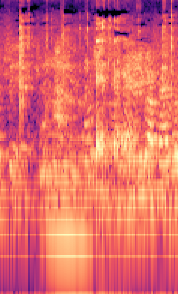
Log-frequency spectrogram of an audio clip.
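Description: A glass drinking flute clinking lightly against a glass tabletop: a couple of sharp knocks as it is handled and set down. A short hummed voice sounds between them.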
